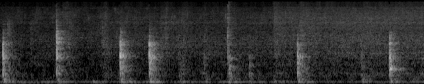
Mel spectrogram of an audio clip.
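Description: Spices hitting hot oil for a red lentil curry make a faint, steady sizzle, punctuated by about eight sharp, evenly spaced utensil taps and clinks on the pot. No voices.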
